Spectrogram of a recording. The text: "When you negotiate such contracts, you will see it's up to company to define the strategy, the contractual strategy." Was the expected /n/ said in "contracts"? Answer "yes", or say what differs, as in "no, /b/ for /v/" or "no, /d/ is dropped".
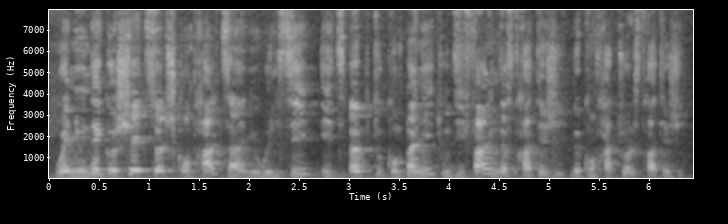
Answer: no, /n/ is dropped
